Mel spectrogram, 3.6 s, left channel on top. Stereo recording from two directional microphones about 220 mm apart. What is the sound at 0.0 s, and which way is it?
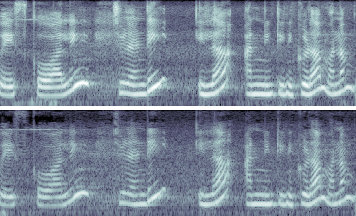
A woman's voice, 25° left (ahead or behind).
